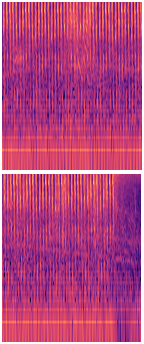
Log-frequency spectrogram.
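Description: A machine gun fires rapid, nonstop bursts.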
